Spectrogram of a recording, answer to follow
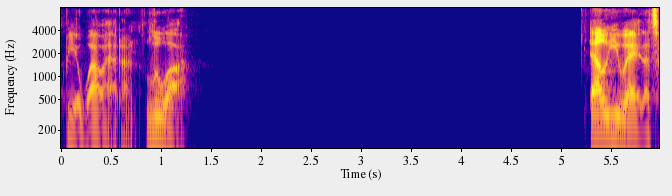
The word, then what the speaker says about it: Lua: on it 100% be a wow add-on Lua luua that's how you pronounce it Lua right he's a big Lua guy is he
